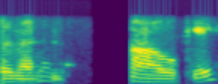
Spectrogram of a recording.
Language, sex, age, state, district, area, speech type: Malayalam, female, 30-45, Kerala, Kozhikode, urban, conversation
